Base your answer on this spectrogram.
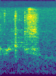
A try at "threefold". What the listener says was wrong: Yeah, it's threefold, not treefold. 3 as in the number 3.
